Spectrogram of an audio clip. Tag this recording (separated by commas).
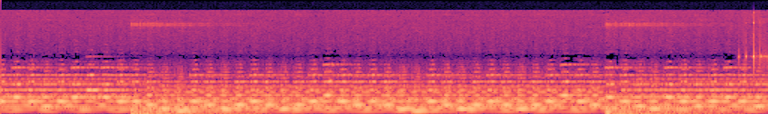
Music, Sampler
